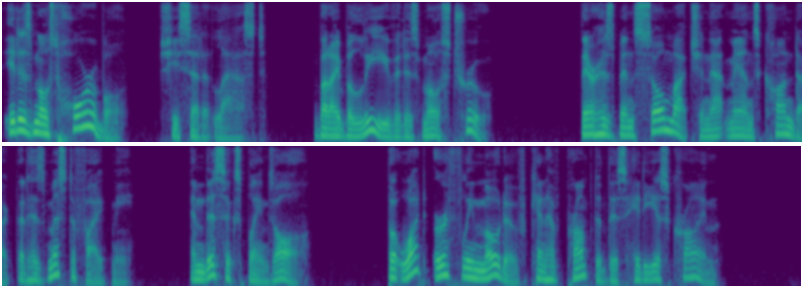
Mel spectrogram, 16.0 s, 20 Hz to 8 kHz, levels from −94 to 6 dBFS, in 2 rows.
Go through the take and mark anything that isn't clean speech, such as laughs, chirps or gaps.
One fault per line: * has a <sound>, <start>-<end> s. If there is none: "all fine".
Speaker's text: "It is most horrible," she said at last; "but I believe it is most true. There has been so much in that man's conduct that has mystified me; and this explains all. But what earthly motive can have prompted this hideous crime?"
all fine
